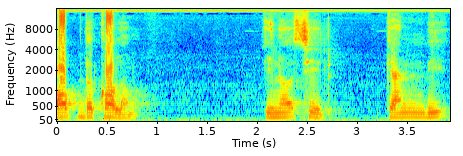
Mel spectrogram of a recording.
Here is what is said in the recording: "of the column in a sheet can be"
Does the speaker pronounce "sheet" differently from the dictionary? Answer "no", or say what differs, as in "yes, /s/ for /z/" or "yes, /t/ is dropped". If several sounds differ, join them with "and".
yes, /s/ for /ʃ/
